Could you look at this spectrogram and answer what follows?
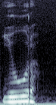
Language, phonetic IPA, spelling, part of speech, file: Latvian, [ˈjūːɾa], jūra, noun, Lv-jūra.ogg
- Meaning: 1. sea (large body of salty water) 2. sea (dark areas on the surface of the Moon or other natural satellites) 3. very large quantity or amount (of something)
